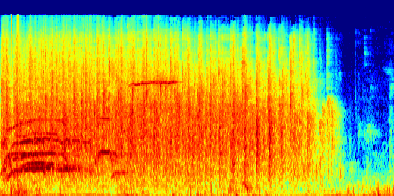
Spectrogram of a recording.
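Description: Audience applause welcoming a guest: dense, crackling clapping from a crowd that holds steady for several seconds, with a few brief cheers or voices at the start, then thins out and fades to silence.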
